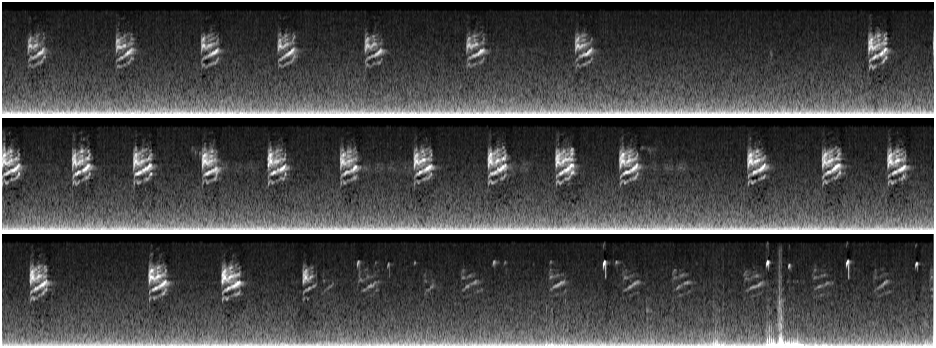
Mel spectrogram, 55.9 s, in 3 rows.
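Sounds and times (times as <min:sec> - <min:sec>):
steady low rumble: 0:45.2 - 0:55.4.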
